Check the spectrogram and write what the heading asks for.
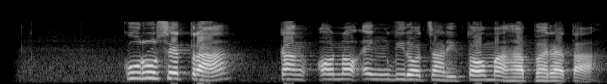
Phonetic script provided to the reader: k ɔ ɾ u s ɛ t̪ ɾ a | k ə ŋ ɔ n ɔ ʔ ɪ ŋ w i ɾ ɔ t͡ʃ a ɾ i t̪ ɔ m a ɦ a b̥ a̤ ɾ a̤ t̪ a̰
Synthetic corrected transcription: k u ɾ u s e t̪ ɾ a | k a ŋ ɔ n ɔ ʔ ɪ ŋ w i ɾ ɔ t͡ʃ a ɾ i t̪ ɔ m a ɦ a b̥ a̤ ɾ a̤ t̪ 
